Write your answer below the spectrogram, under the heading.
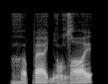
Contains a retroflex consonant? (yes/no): no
